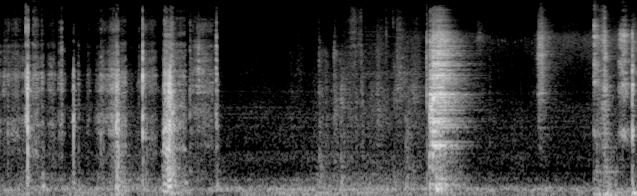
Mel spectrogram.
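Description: Knocks and bumps from a camera being handled and set in place, with one louder, longer noise a little past the middle, over a faint steady low hum.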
